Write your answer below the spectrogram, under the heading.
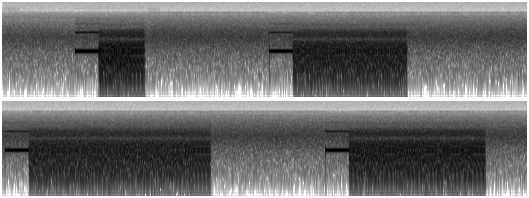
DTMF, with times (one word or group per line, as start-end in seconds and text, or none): none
